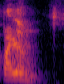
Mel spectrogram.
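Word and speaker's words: பழம்: get very upset when somebody doesn't pronounce the LA in banana properly say for example if somebody says Palam instead of palum we get very fussy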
